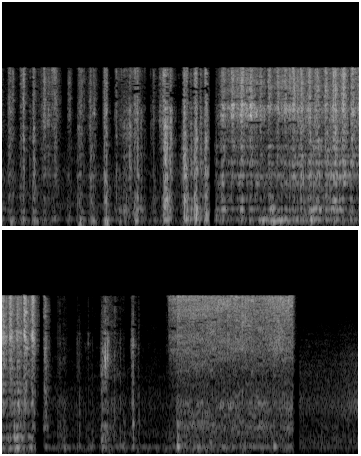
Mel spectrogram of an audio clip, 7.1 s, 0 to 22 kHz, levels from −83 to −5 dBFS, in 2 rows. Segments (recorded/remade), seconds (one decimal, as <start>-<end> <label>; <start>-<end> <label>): 0.0-0.5 recorded; 0.5-1.7 remade; 1.7-2.7 recorded; 2.7-4.8 remade; 4.8-7.1 recorded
